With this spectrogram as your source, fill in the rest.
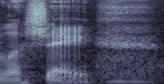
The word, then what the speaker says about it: Lachey: I don't want them knocking on my door, saying, "So you think my name is Lick, huh?" No, Mr. Lachey.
